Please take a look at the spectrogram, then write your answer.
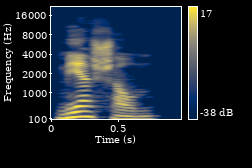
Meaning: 1. seafoam (the foam of the churned-up sea) 2. a soft white mineral, meerschaum 3. air fern (a hydroid in the genus Sertularia)
- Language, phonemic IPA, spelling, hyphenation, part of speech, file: German, /ˈmeːɐ̯ˌʃaʊ̯m/, Meerschaum, Meer‧schaum, noun, De-Meerschaum.ogg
